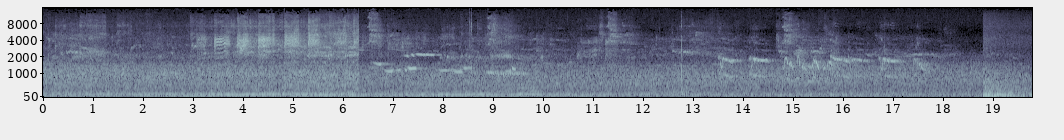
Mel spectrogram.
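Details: Black flying foxes (Pteropus alecto) in their roost at mid-morning, not yet settled for the day: harsh, broadband screeching squabbles burst early on, then softer scattered chatter, with a bird's short whistled notes and steady background hiss.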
